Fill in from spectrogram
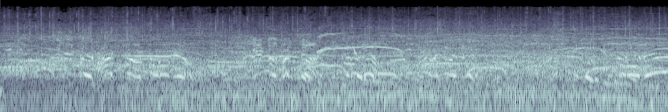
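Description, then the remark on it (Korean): A group of people runs past in a race at a neighborhood sports day, their footsteps blending into a steady patter over continuous crowd babble and scattered voices in a busy outdoor setting. “지금 막 뛰고 들어오신 거죠?”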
